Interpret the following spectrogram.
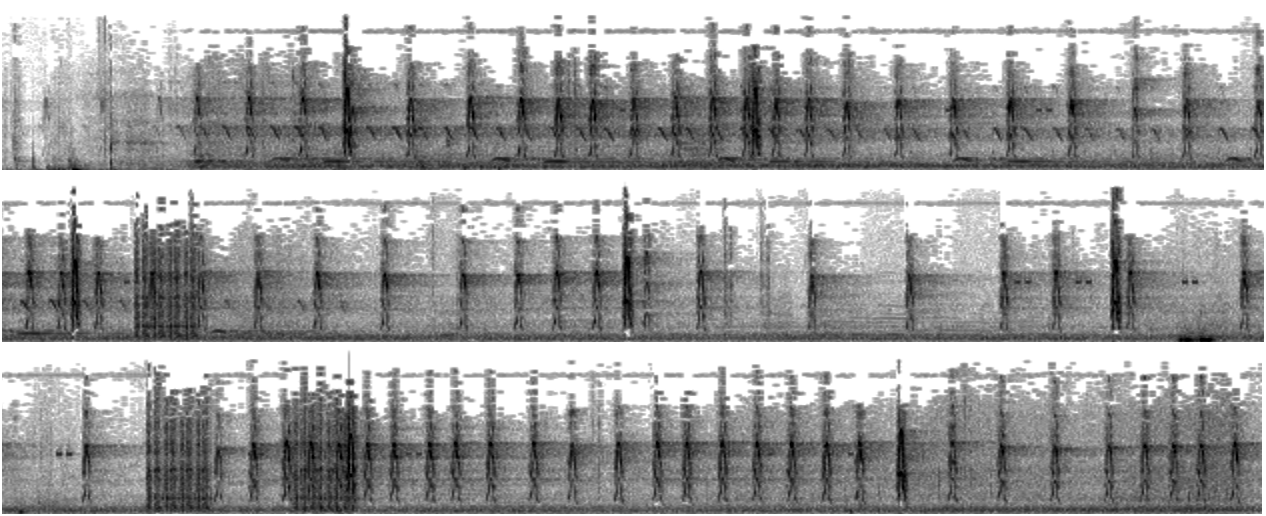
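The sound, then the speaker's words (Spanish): A great spotted woodpecker calls with sharp, high, clipped notes repeated steadily, with a few longer, harsher bursts mixed in, and no voices. “este es este sonido que nos ha facilitado Santi Vázquez para ver cómo suena este pájaro”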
